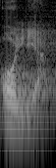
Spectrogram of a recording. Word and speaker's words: Olia: My name is very easy for Spanish-speaking people because it sounds like hello.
